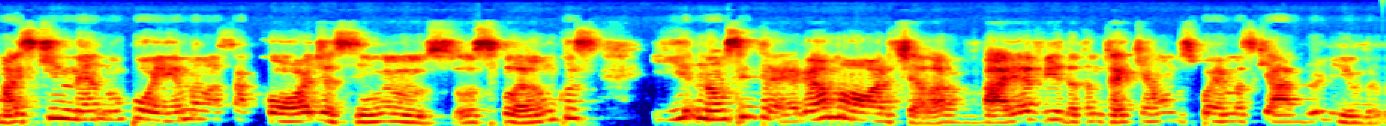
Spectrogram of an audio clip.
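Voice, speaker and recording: Amid noticeable background noise, a woman speaks at a fairly slow pace and medium pitch with hardly any pauses, lively intonation and big swings in loudness. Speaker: literature discussant. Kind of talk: group discussion. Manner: hesitant, many repetitions.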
